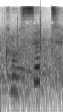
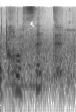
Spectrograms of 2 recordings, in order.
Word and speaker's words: Croisette: After some dessert, we're just walking along the La Croisette. I think after this, we're just gonna call it a night. What do you think of La Croisette? It's like a croissant.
